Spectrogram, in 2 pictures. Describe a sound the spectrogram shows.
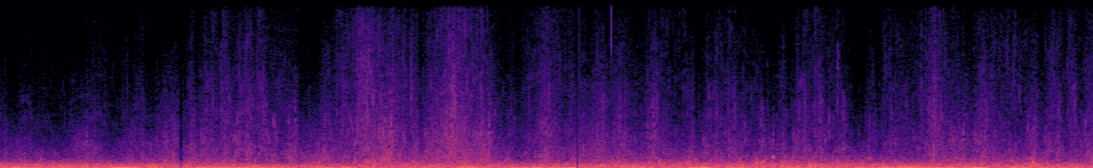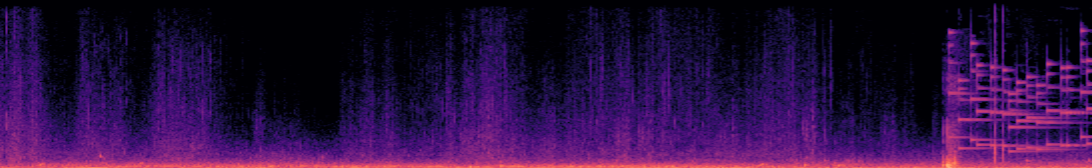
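Water swishes steadily as a swimmer moves underwater.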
